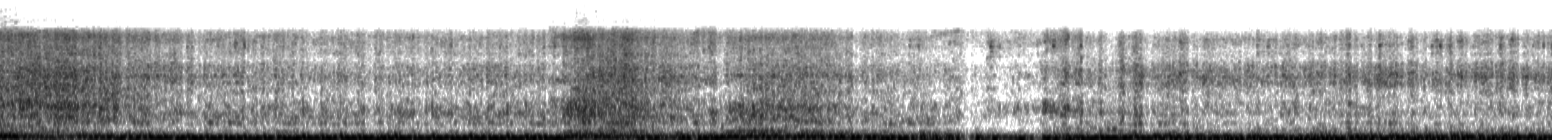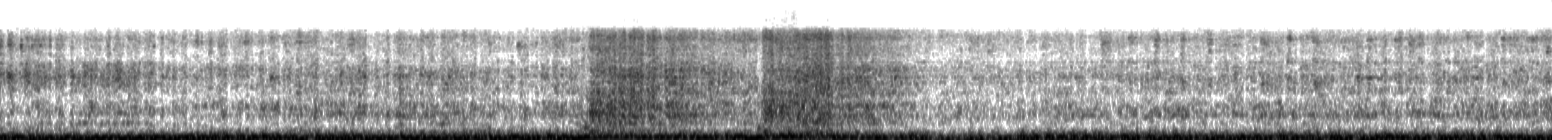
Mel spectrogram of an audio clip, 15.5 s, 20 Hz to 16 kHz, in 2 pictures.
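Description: Freshly rebuilt 454 big-block Chevrolet V8 with a hydraulic roller cam and a four-barrel Holley carburettor, running near idle through long-tube headers and small 2.5-inch mufflers during its break-in, fully warmed with the thermostat open. It runs steadily, with brief louder moments about three seconds in and twice around eleven to twelve seconds.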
